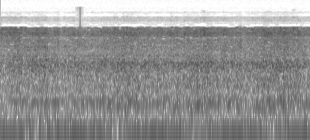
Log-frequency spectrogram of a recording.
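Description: A vehicle's engine running with a steady low rumble and noise.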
